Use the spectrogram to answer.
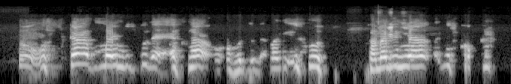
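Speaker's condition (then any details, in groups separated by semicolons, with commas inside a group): Cerebral palsy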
